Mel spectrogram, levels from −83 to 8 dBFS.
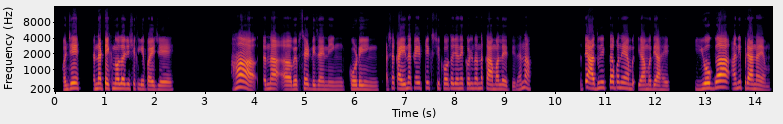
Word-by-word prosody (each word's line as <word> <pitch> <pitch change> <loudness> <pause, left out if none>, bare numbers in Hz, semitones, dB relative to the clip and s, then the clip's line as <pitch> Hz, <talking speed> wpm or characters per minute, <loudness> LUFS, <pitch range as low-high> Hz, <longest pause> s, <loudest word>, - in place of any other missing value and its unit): म्हणजे 215 +7 +3
त्यांना 210 -1 -2
टेक्नॉलॉजी 205 -1 +2
शिकली 190 -1 -7
पाहिजे. 165 -2 -1 1.2
हां, 255 0 +5
त्यांना 200 +2 +1
अ, 175 -2 0
वेबसाईट 185 +2 -2
डिझायनिंग, 165 -3 -6
कोडिंग 170 -3 -3 0.2
अशा 210 +7 -6
काही 195 -2 +5
ना - - +2
काही 230 0 0
ट्रिक्स 225 +1 -9
शिकवतो 210 0 -5
जेणेकरून 210 0 -4
त्यांना 215 +1 -5
कामाला 185 -2 +1
येतील. 165 -3 -7
आहे 180 - -10
ना? 245 - -3 1.0
तर - - -19
ते 260 - +5
आधुनिकता 230 +3 +3
पण 245 - -4
या 225 -2 +1 0.2
यामध्ये 180 0 -2
आहे. 165 -2 -2 0.7
योगा 220 +5 +5
आणि 225 -2 -1
प्राणायाम. 185 -8 +1
195 Hz, 140 wpm, -23 LUFS, 175-215 Hz, 1.2 s, हां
